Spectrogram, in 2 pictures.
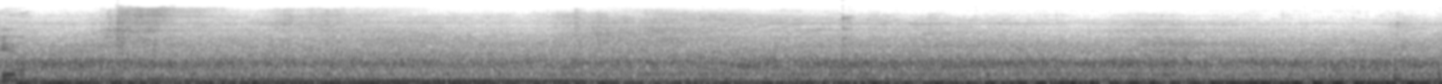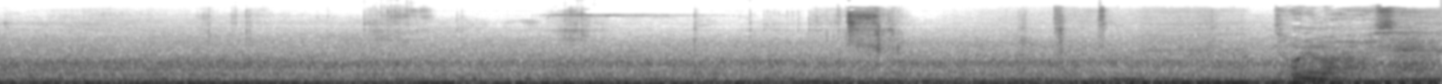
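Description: Steady low rumble of road traffic and motor vehicles, swelling and easing as cars pass, with a few short clicks about two-thirds of the way in.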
